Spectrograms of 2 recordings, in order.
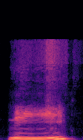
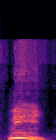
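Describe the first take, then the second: First: The pitch dips gently before rising. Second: The pitch drops very deeply before rising. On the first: The speaker calls it right. "Tapi dia biasa aja sih" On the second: The speaker calls it wrong. "nggak harus kayak gitu"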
